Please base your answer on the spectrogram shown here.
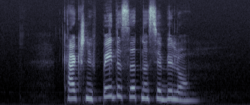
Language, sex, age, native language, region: Slovenian, female, 18-29, Slovenian, Gorenjska region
